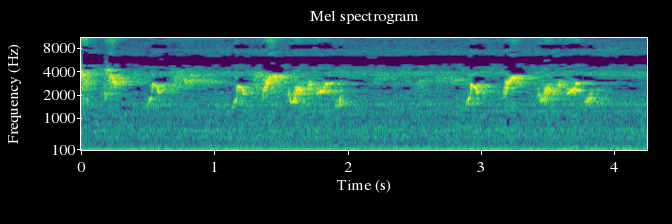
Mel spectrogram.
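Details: Red-whiskered bulbul giving a loud fighting song for training and stirring up wild-caught birds; quick runs of clear, rising and falling whistled chirps repeated in short bursts, with a constant low background hum.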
